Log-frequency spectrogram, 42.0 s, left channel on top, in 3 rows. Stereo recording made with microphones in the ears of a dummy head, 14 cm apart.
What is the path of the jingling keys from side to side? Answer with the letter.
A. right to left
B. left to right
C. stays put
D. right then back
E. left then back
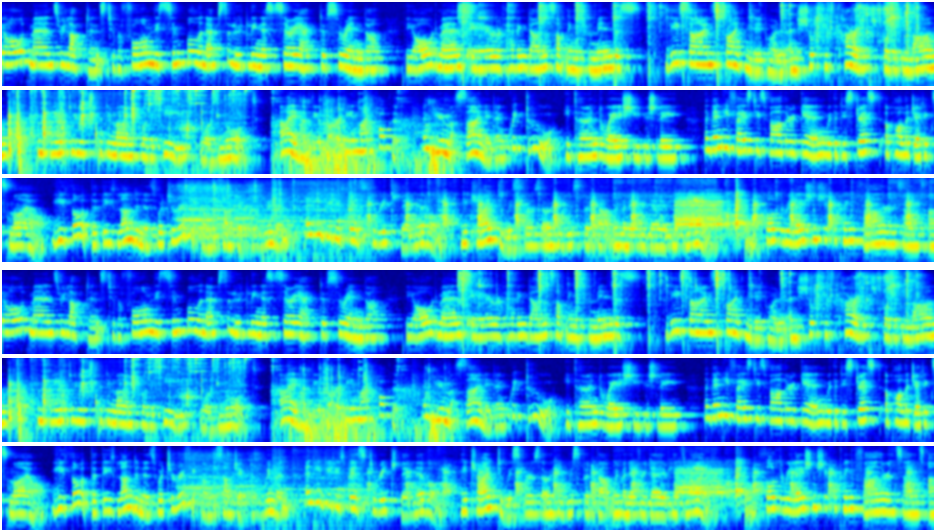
E.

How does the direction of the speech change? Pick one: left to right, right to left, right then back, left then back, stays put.
left to right.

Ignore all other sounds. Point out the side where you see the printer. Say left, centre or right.
left.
